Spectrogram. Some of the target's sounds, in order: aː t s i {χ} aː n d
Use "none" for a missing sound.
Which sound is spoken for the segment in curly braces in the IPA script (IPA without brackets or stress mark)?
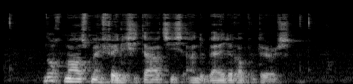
s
